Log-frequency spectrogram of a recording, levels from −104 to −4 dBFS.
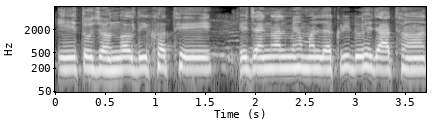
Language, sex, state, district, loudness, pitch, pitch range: Chhattisgarhi, male, Chhattisgarh, Sarguja, -14 LUFS, 195 Hz, 190-205 Hz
